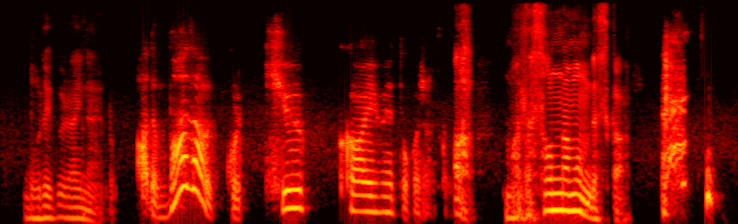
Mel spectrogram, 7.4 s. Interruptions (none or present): none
